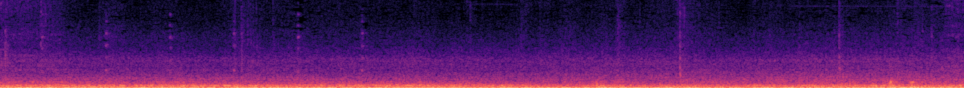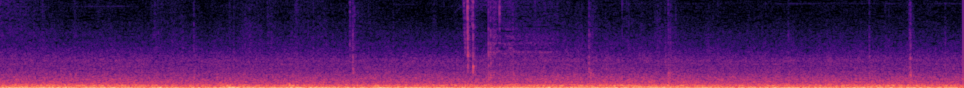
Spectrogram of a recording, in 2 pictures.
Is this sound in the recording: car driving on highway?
yes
